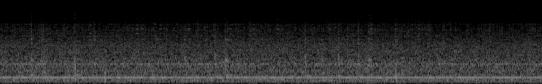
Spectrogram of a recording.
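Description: A steady hum with one constant tone over an even hiss, unchanging throughout, with no separate knocks or calls standing out.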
